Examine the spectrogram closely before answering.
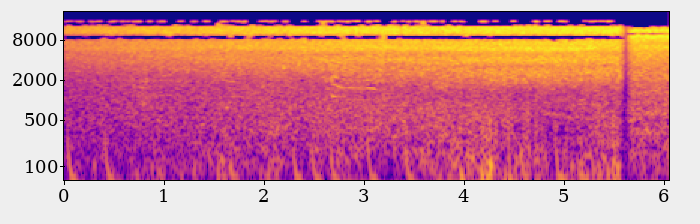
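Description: Loud, steady rush of falling water from several waterfalls pouring into a pool, with irregular low thumps on the microphone. It dips briefly near the end.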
